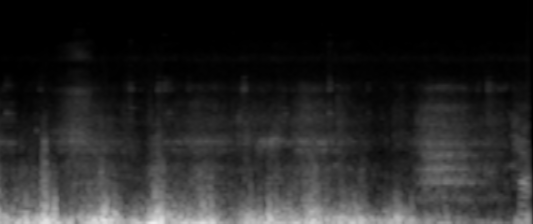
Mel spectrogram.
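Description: Wind buffeting the microphone of a head-mounted camera, an irregular gusty rumble that dies down near the end.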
